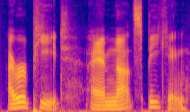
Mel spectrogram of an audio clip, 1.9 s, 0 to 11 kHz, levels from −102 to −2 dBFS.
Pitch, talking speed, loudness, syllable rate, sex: 120 Hz, 190 wpm, -19 LUFS, 5.0 syllables/s, male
